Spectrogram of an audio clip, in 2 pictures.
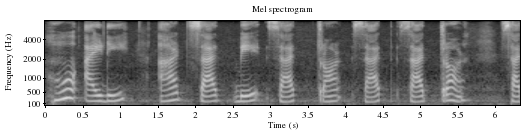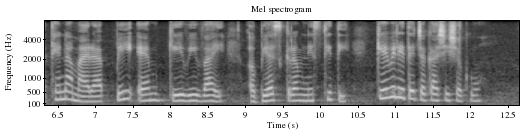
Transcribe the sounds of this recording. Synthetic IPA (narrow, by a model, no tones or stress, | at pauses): hũaiɖi | ãʈ̚ʰsat̪̚besat̪̚ː | ɾəɳsat̪̚sat̪ːɾəɳ̃ | sat̪ʰenamaɾapiʔemkeʋiʋaj | əbʱjaskɾəmnist̪ʰit̪i | keʋiɾit̪et͡ʃəkaʃiʃəkũ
